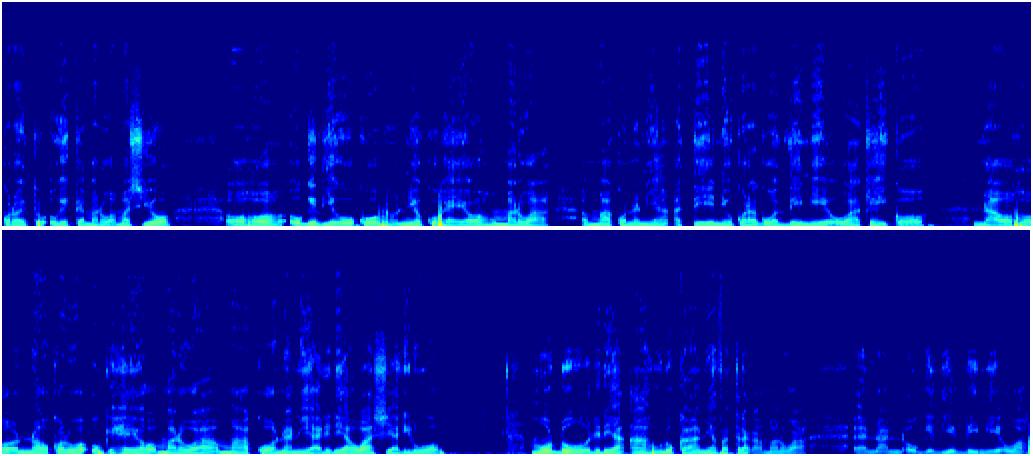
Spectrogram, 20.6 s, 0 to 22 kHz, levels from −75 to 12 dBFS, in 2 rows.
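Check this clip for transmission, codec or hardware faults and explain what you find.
Three kinds of fault appear: brief dropouts hidden by concealment, packets rebuilt from error correction, and a drop in input quality near the end.

Short concealed packet loss at 1.89–1.94 s, just after "marũa macio", and at 5.48–5.55 s: about 20 ms gaps were filled by extending the preceding sound. Each is heard as a quick smear and appears as a smooth, blurred patch on the spectrogram.

Lost packet rebuilt from error correction at 1.92–1.94, 5.44–5.46, 5.55–5.65, 6.53–6.59 and 19.73–19.83 s: the decoder played low-bitrate copies carried in the following packets. These stretches sound rougher and noisier, with a dimmed top band on the spectrogram.

Input switched to a poorer device from 17.75 s to the end: the sound becomes duller, about 10 dB quieter, and carries new noise roughly 40 dB below it, likely from a different microphone. 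The spectrogram is empty above 10.5 kHz, and the waveform steps down in level.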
